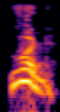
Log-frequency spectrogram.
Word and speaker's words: would: वुड, WOULD, वुड। तो ये WOULD वुड और WOOD वुड, लकड़ी वाला वुड, दोनों का उच्चारण सेम ही होता है।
